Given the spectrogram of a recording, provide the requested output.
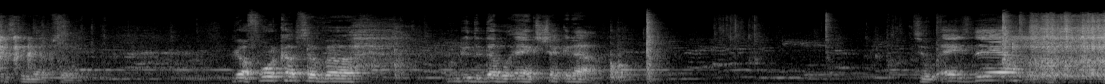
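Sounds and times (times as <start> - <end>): faint kitchen background: 0.0 - 11.0.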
